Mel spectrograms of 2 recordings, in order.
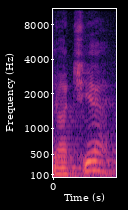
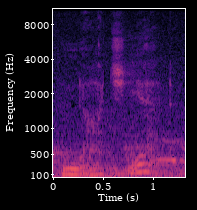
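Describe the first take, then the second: First: Said in the usual way. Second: Not yet breathed as a soundless whisper; mouthed whisper. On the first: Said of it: "he only nodded his head and said". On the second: Acted. Master mouths through the oven door, whispering. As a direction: barely mouth the words. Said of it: "I could read his lips".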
